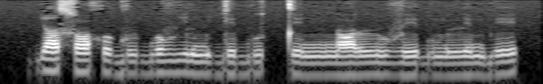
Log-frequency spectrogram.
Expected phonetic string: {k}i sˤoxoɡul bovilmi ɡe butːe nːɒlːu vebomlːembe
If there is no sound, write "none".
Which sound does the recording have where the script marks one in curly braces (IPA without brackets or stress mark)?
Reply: ɠ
